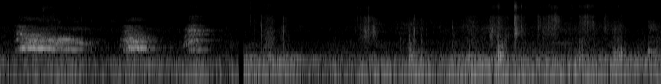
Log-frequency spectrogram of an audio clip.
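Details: Pomeranian at a photo shoot in Parkhomes, Muntinlupa, letting out three loud, clipped yaps in quick succession, followed by a sudden click and then quieter rustling, shuffling noises.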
